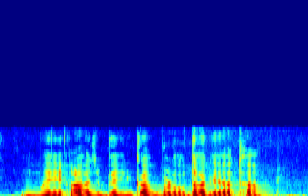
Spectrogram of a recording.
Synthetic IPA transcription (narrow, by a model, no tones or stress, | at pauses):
mɛ̃ʔaːd͡ʒbɛ̃ːŋkːabəɽ̤oːd̪aɡɐjat̪ʰaː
